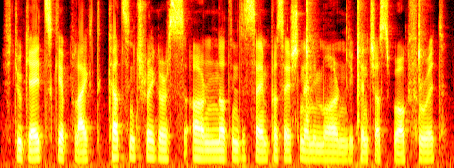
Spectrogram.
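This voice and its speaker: A man's voice: fairly low pitch, steady tone, a little fast, noisy background. A man giving casual, rambling live commentary as he speedruns a video game, thinking aloud as he plays. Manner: rambling, informal, thinking aloud while playing.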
